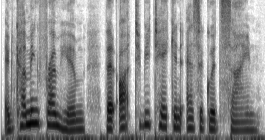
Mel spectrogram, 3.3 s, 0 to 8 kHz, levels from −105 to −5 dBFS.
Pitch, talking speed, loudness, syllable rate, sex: 175 Hz, 235 wpm, -18 LUFS, 5.2 syllables/s, female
